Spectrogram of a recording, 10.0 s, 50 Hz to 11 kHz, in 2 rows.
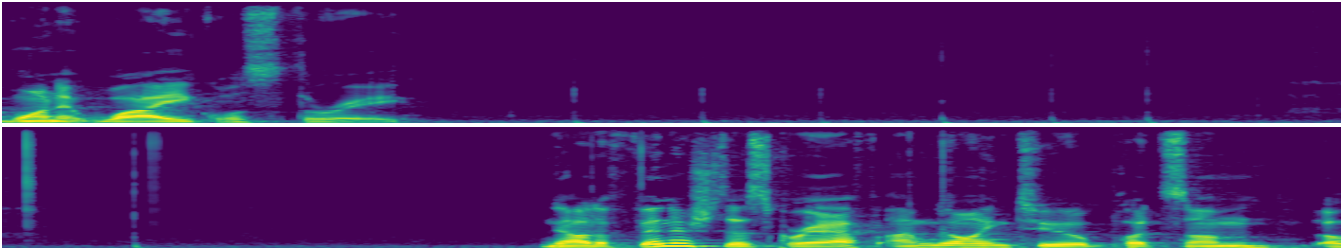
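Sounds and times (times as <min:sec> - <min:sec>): stylus tapping on glass screen: 0:01.9 - 0:05.8.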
